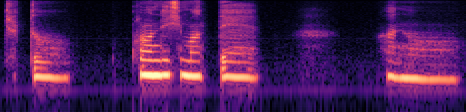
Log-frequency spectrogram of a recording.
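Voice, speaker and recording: A woman chatting casually to her listeners, self-deprecating, often dropping into breathy near-whispers while she talks through an injured shoulder. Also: on the high side, little pitch movement, slow, darkish tone, dry recording, clean studio sound. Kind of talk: casual personal talk to listeners.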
